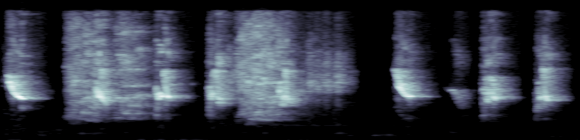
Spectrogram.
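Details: Keety (konin) contest bird from Bangka forest, Indonesia, kept caged, delivers harsh, buzzy high bursts alternating with short sharp downslurred whistles, separated by brief silences.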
